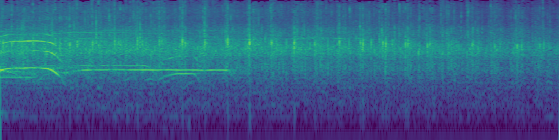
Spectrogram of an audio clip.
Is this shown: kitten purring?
no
